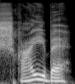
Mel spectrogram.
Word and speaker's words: schreibe: Richtig, ich schreibe. Pronounce that E ending for the ich person clearly.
